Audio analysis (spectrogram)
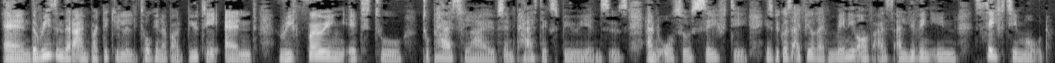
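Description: A woman's voice: low voice, moderate pace, mellow, slightly rough, no echo, studio quality. A woman, hosting a reflective motivational talk and taking calls, often checking in with "right?". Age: 30s.

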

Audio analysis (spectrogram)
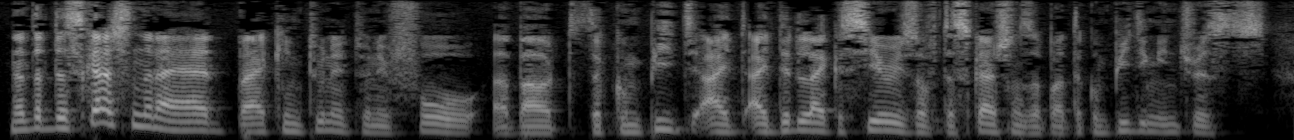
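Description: A man's voice: mid-range voice, lively intonation, quick pace, dry recording. A man in casual discussion lays out his case as a chain of paired points that climb in energy. His voice sits in an ordinary middle register. The recording is close and dry, with no room sound. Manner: lists points in building sequences, then drops to a quiet wrap-up. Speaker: talk show co-host.

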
